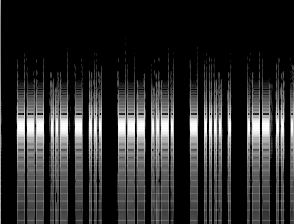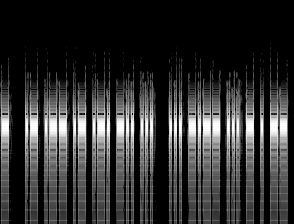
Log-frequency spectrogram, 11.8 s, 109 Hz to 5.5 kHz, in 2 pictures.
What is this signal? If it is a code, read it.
Morse code, heard as a keyed tone, about 25 wpm, 600 Hz. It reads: OUTS OF THE WIA AWARDS SYSTEM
